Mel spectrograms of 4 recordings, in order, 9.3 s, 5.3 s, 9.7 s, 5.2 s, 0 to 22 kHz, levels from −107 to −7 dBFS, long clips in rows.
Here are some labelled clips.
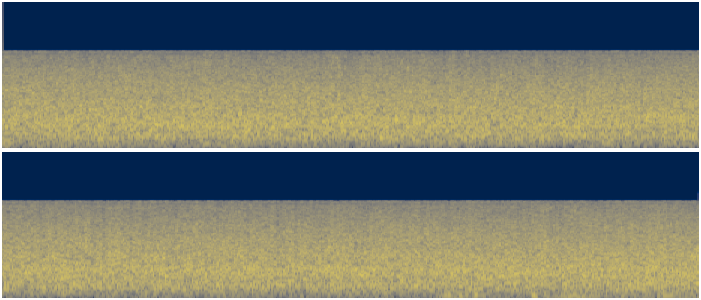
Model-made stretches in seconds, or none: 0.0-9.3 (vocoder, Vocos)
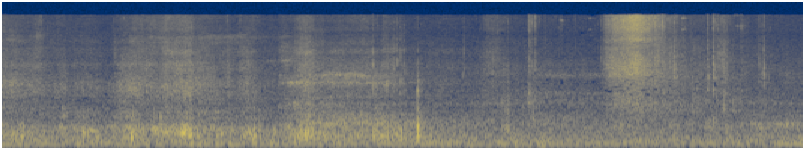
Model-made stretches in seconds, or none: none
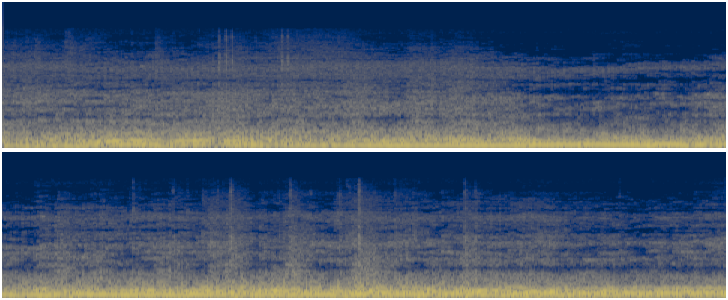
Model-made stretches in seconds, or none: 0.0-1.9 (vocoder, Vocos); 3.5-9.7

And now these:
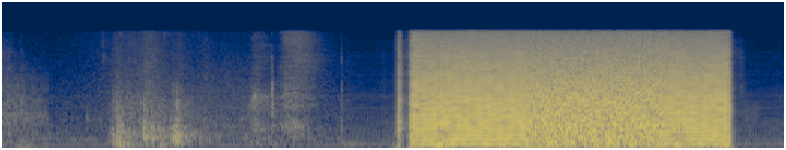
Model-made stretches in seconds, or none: 2.3-3.5 (vocoder, Vocos); 4.4-5.2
